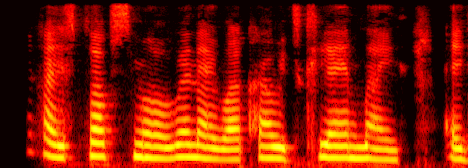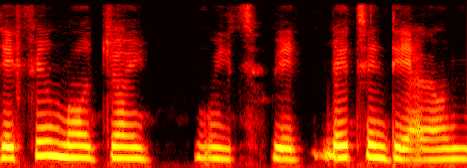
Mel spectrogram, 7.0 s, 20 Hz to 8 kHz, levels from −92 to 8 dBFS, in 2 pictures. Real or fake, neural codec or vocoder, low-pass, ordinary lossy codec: fake; codec, 16 kHz in and 24 kHz out, 1.1 kbps, FireRedTTS-2 codec; 7.2 kHz; none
